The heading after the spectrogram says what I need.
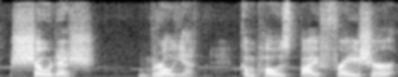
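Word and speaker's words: Schottische: crown diamonds and this is called shodish it's pronounced shodish brilliant composed by frasier r dipmars now when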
